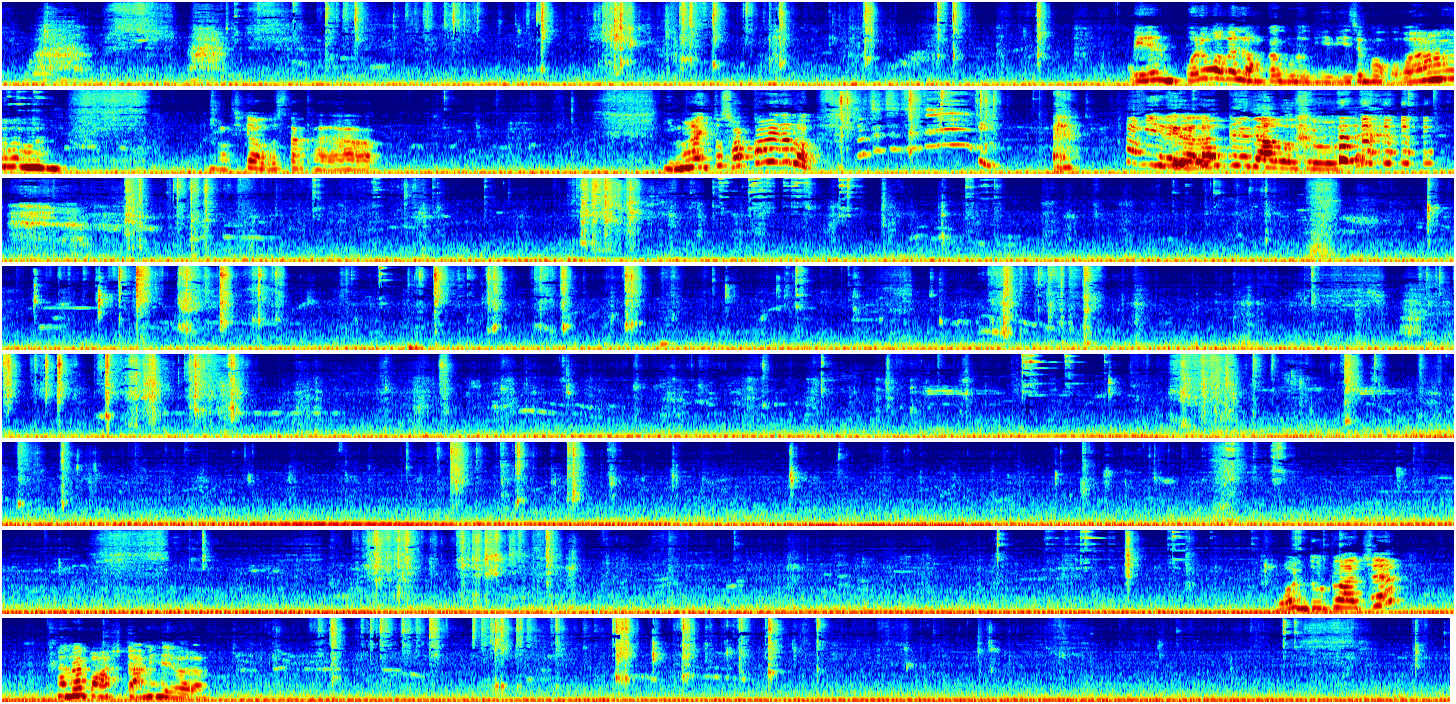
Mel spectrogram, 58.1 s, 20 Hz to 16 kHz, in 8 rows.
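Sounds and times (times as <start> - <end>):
low steady hum: 0.0 - 58.0
crisp shells cracking and crunching: 1.4 - 5.6, 15.0 - 49.6, 51.9 - 58.0.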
